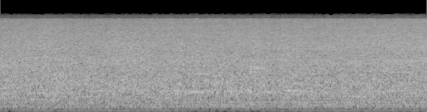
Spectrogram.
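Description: Steady rush of falling water: an even, constant hiss with no breaks.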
